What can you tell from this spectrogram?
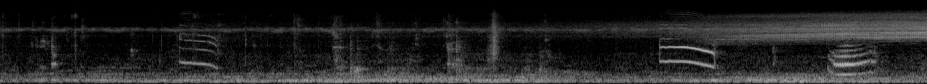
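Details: A one-month-old kitten with its mother cat at a rural house in Korea, early in the morning; several thin high descending meows, the last ones louder and sweeping downward, over steady insect chirring and background hiss.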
